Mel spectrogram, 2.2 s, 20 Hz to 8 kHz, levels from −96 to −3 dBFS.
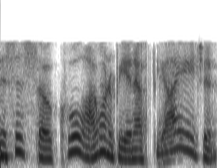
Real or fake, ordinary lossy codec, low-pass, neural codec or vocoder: real; AAC, 16 kbps; 7.2 kHz; none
